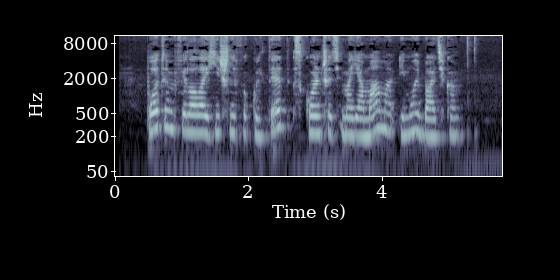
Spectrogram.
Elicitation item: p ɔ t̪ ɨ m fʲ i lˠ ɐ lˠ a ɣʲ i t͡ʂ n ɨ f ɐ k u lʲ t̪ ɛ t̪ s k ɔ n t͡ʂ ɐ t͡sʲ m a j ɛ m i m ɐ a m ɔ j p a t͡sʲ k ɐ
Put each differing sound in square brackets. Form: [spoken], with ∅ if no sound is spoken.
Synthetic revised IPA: p ɔ t̪ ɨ m fʲ i lˠ ɐ lˠ a ɣʲ i t͡ʂ n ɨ f ɐ k u lʲ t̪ ɛ t̪ s k ɔ n t͡ʂ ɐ t͡sʲ m a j [a] m [a] m ɐ [i] m ɔ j [b] a t͡sʲ k ɐ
